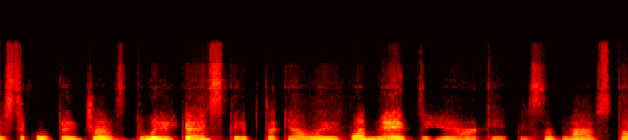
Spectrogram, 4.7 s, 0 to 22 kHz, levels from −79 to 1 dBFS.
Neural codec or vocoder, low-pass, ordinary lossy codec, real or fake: codec, 44.1 kHz, 0.9 kbps, DAC; 14.4 kHz; Opus, 16 kbps; fake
